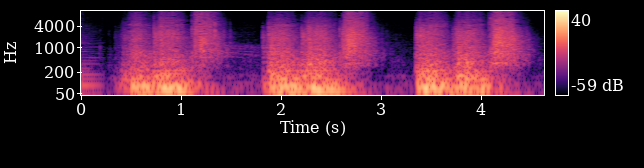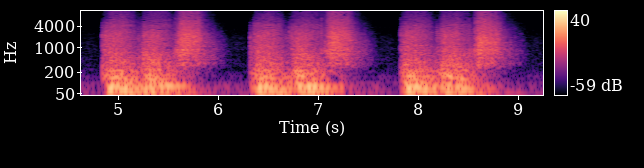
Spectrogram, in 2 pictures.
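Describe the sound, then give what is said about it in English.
Loud, steady stomp-stomp-clap pattern repeated six times: two heavy foot thuds followed by a sharp hand clap in each cycle, with brief pauses between rounds and no voices. “So, wherever you are, if you can, make sure to stomp, stomp, clap to the beat.”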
